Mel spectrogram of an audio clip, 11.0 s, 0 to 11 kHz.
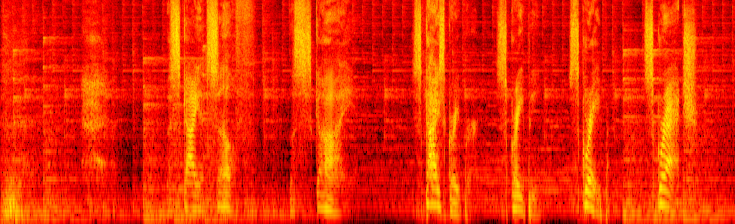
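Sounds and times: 
heavy breathy panting: 1.2s - 1.8s
speech: 2.6s - 3.7s, 4.4s - 5.3s, 6.2s - 10.5s.

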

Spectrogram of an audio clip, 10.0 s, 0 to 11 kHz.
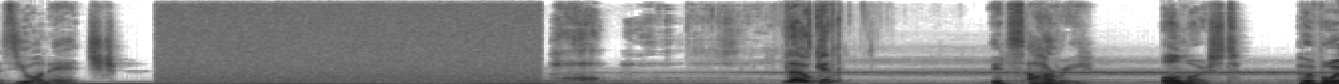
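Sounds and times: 
speech: 0.0s - 0.9s, 5.9s - 6.4s, 7.4s - 10.0s
loud radio static hiss: 1.2s - 4.1s.

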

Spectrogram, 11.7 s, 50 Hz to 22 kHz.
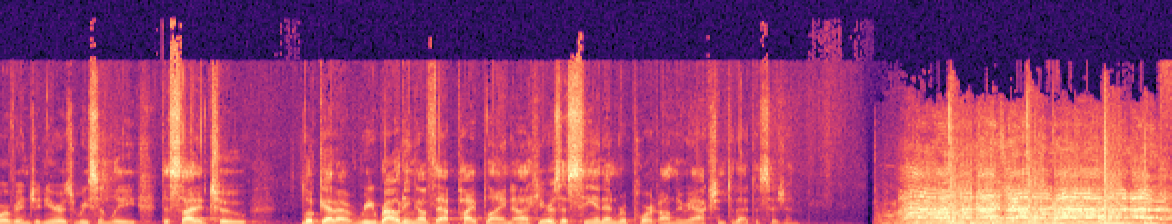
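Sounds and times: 
speech: 0.0s - 8.1s, 8.7s - 11.7s
drumbeats at a protest camp: 8.8s - 11.7s
large crowd cheering and shouting at a protest camp: 8.8s - 11.7s.

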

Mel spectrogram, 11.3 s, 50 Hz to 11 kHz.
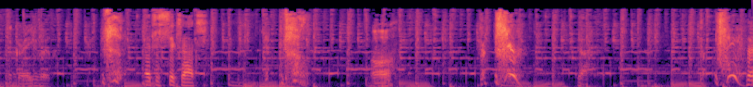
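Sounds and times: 
speech: 0.3s - 0.9s, 1.5s - 3.2s, 5.6s - 6.1s, 7.2s - 8.0s, 8.7s - 9.0s, 10.9s - 11.2s
breathy catches and snorts of a sneezing fit: 1.5s - 2.0s, 4.0s - 4.8s, 7.2s - 8.0s, 10.4s - 11.2s
person sneezing: 1.6s - 2.0s, 4.0s - 4.8s, 7.2s - 8.0s, 10.5s - 11.2s.

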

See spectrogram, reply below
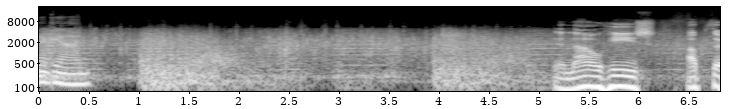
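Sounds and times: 
speech: 0.1s - 1.1s, 5.2s - 6.8s
cannon booms of a 21-gun salute at a presidential inauguration: 0.6s - 5.4s.

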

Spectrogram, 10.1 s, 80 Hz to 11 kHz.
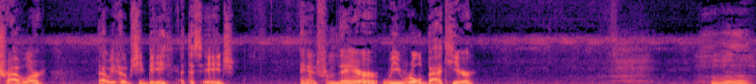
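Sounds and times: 
speech: 0.0s - 0.6s, 1.3s - 3.2s, 4.0s - 6.4s
person yawning: 9.3s - 10.0s.

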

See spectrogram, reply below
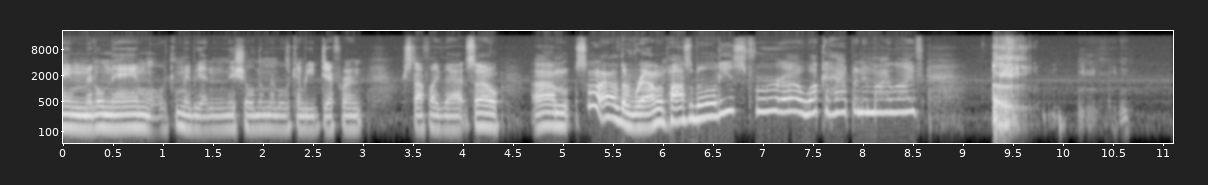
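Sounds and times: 
speech: 0.0s - 9.7s
loud raspy burp: 9.3s - 10.4s.

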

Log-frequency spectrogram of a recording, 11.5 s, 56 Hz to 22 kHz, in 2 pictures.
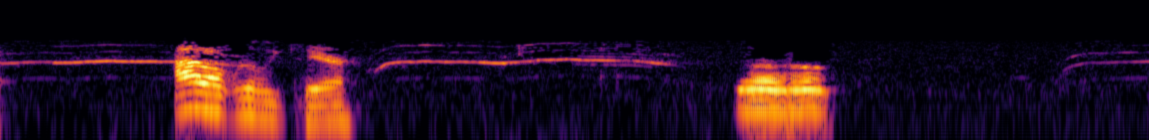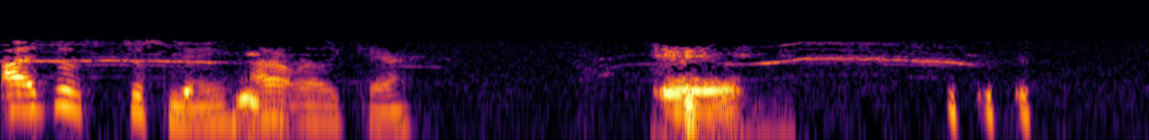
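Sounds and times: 
cat meowing and caterwauling: 0.0s - 0.9s, 1.9s - 3.4s, 5.3s - 6.9s, 8.7s - 10.8s
speech: 0.8s - 1.9s, 3.7s - 4.3s, 5.8s - 7.9s, 9.0s - 9.6s, 10.5s - 11.0s
cat grumbling: 9.0s - 9.8s.

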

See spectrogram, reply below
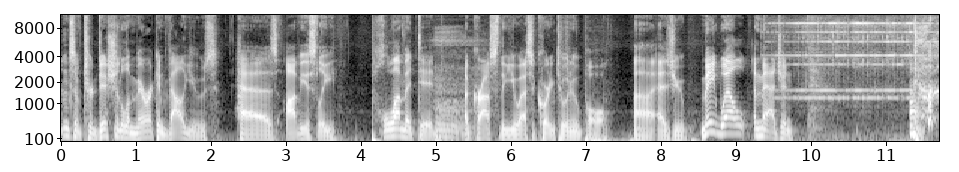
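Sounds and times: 
speech: 0.0s - 10.2s
cell phone ringing with a high electronic tone: 9.4s - 11.7s.

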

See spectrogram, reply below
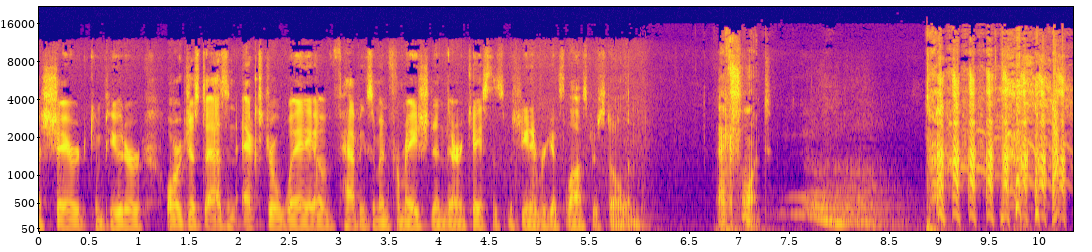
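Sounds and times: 
speech: 0.0s - 6.2s, 6.8s - 9.8s
lion roaring: 6.8s - 8.9s
laughter: 8.8s - 10.3s.

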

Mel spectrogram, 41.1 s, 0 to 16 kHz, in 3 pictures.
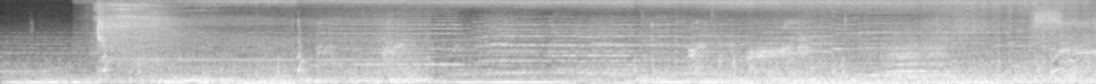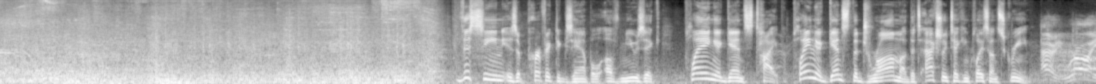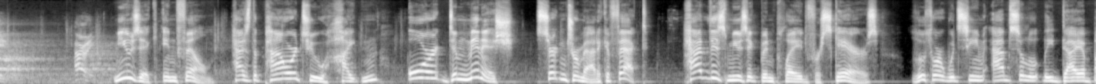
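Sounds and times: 
oncoming subway train roaring by: 0.0s - 24.0s
shrill metallic squealing and screeching of subway train: 0.9s - 15.6s
speech: 19.6s - 41.0s.

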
